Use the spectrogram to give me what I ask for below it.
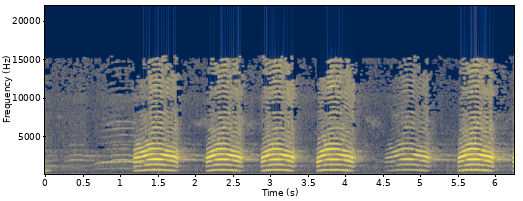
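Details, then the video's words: A peacock gives six loud, nasal, arched honks, each about half a second long, repeated nearly every second over a quiet background. "Peacock Sounds"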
